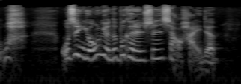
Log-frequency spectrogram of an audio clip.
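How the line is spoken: Exaggerated lament. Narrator (Chinese): Jerry 夸张的怨叹说

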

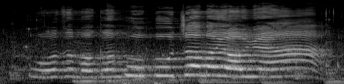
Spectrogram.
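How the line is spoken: Distant shout. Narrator (Chinese): 一声呼喊从瀑布下方传来

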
